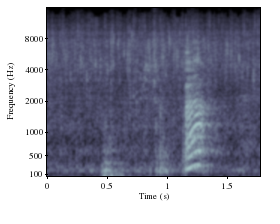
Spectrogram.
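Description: Ginger and garlic sizzle in a pan for a curry while being stirred, giving a faint low sizzle with two brief scraping strokes, the second louder and sharper.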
